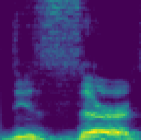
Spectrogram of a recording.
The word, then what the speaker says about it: dessert: and the pronunciation is desert so stress is on the second syllable but we have another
